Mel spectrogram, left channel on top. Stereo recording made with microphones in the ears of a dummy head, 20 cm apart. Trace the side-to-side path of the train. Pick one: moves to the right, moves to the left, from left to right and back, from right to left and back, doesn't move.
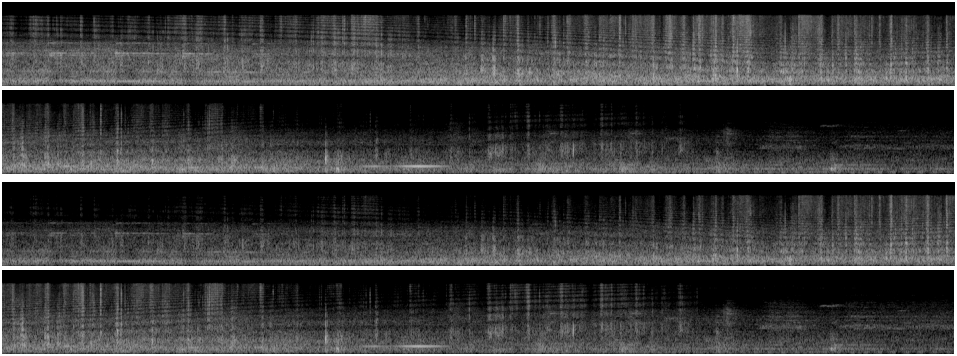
moves to the right.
